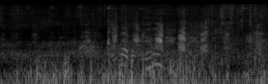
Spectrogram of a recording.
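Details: Tau, a high-energy Staffordshire Terrier puppy, playing with Kaya at the western pedestrian entrance to Melville Koppies East; soft, wavering whines and small yips over rustling, with a person speaking gently nearby.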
